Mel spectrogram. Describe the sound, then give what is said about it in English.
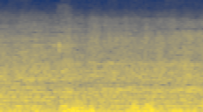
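An airplane flies over near an airport, a loud, steady low rumble that swells slightly midway, with no talking. “I'll just wait for a sec. I know there's an airport here.”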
